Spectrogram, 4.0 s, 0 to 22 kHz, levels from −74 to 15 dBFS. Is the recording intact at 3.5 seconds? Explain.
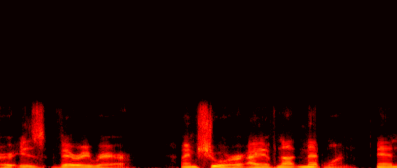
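No. Heavy Opus voice compression runs through the whole clip, including 3.5 s. The SILK coder's coarse excitation makes the speech hoarse and slightly robotic, a texture consistent with roughly 10 kbps. The wideband cut also leaves nothing above 8.8 kHz, so the speech sounds muffled.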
